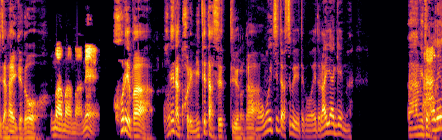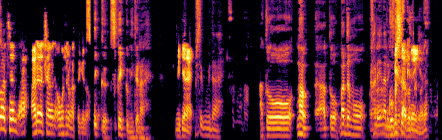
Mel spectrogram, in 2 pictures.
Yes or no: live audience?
no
